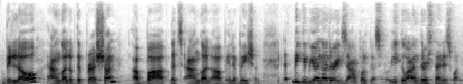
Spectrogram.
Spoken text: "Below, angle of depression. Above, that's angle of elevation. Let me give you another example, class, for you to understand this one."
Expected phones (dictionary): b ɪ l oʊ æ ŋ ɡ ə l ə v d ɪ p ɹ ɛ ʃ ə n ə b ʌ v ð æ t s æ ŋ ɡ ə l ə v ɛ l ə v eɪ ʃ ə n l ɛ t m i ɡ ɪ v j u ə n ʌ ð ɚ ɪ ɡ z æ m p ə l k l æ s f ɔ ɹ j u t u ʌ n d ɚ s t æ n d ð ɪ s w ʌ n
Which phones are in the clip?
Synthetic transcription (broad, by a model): b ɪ l oʊ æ ŋ ɡ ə l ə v d ɪ p ɹ ɛ ʃ ə n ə b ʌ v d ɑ t s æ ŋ ɡ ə l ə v ɛ l ə v eɪ ʃ ə n l ɛ t m i ɡ ɪ v j u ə n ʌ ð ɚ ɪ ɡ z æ m p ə l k ɛ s f ɔ ɹ j u t u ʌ n d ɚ s t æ n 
